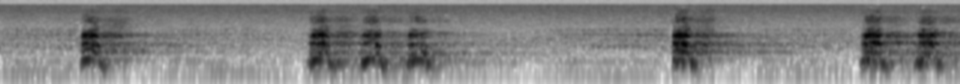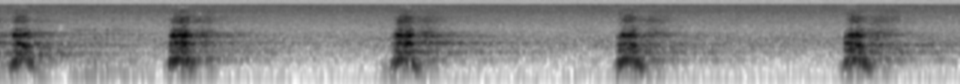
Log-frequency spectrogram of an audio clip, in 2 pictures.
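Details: Golden Retriever male gives a steady run of loud barks roughly every second and a half, several doubled or tripled in quick clusters, harmonically rich and clipped short; no other clear sounds.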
